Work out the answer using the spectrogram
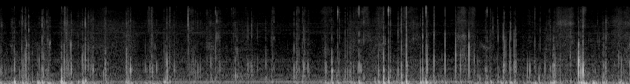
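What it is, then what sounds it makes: Smartphone glass back and metal frame tapped with nails. Long nails tap and scratch the glass back and metal frame of a grey iPhone held in both hands. Quick, dry clicks and brief scratchy strokes come in an uneven, steady stream over a low, constant hum.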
